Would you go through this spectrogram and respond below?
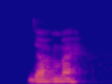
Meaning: third-person plural imperfect indicative of dormir
- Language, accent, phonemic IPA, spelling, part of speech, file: French, Canada, /dɔʁ.mɛ/, dormaient, verb, LL-Q150 (fra)-dormaient.wav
